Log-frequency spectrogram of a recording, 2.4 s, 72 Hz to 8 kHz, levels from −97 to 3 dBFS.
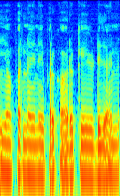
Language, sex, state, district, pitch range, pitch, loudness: Hindi, male, Uttar Pradesh, Muzaffarnagar, 115-125 Hz, 120 Hz, -18 LUFS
